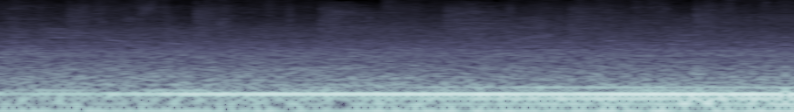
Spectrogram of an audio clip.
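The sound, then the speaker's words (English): A motorcycle coming up on the road gives a low, steady engine drone that grows slightly louder as it approaches, without any sharp revving. “Oh, we got a bike coming up here. Let's see if we can hear it.”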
